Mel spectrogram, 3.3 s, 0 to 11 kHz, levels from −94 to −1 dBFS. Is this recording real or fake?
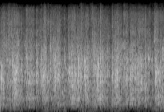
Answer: fake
